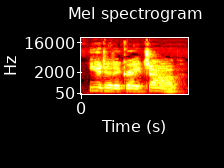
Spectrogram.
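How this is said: It is said in a flat, bored tone. The speaker calls it wrong. "it wouldn't be showing excitement. It'd be pretty boring"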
